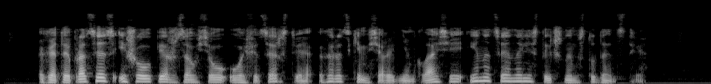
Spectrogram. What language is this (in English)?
Belarusian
